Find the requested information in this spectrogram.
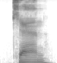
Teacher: descriptions of velars, k and g, becoming palatalized if followed by a vowel with the front tongue position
